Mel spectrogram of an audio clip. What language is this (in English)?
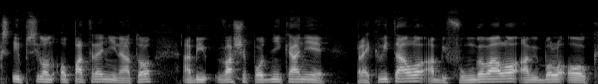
Slovak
